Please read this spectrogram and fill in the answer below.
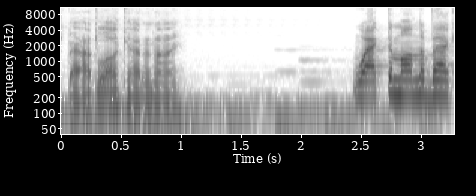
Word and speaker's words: Adonai: Someone in chat says it rhymes with atomize almost. It's like an I rhyme. Okay. Adonai.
